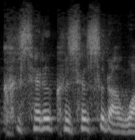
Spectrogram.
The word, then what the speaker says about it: 크세르크세스: 아하수에로 왕은 페르시아의 왕으로서 일반 역사에서는 크세르크세스라고 하는 이름으로 등장합니다. 아하수에로는 히브리식 발음이고요. 크세르크세스는 헬라식 발음입니다.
